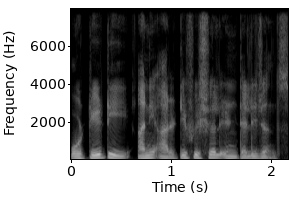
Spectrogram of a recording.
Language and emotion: Goan Konkani, neutral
